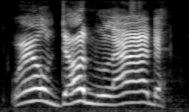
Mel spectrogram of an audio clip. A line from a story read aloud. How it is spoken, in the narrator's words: Alistair boomed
